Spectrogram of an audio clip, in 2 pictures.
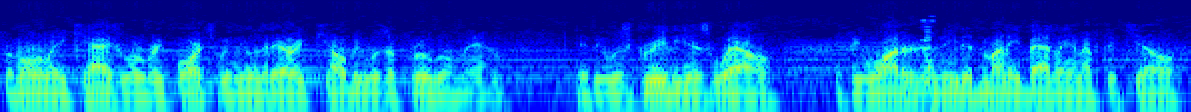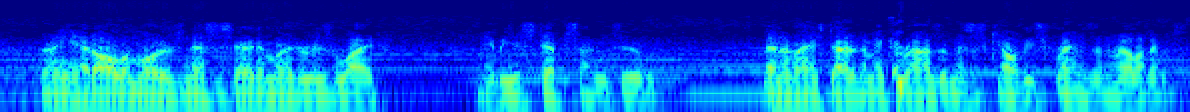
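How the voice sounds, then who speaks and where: Deep, fast, deadpan detective sergeant, played by an actor. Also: male voice, close to an everyday voice. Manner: deadpan, clipped, matter-of-fact. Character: terse, businesslike male police detective sergeant narrating cases. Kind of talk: 1950s radio crime drama narration. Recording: muffled vintage radio recording, music behind.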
